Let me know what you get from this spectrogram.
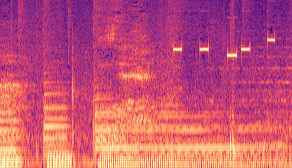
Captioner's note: beeping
